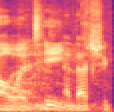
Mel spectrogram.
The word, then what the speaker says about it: politique: Now, even though it's French, it does come from politique. Are there any alternate pronunciations?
